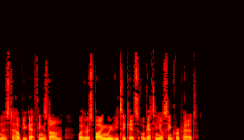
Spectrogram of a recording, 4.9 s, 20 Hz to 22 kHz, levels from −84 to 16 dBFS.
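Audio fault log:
Throughout: AAC compression. The speech sounds dull and smeared, nothing is present above 14 kHz, and sibilants and held vowels carry a fizzy, warbling texture. This is likely AAC-LC working at a low bitrate, consistent with about 32 kbps, where the coder lowers its cut-off and quantises coarsely, leaving gaps in the spectrum. A simple low-pass filter would only dull the top end without this shifting, frame-to-frame swirl, which marks codec damage.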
